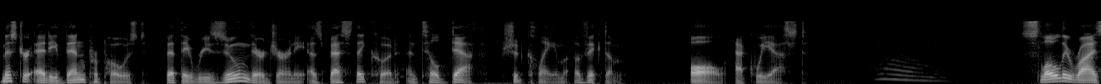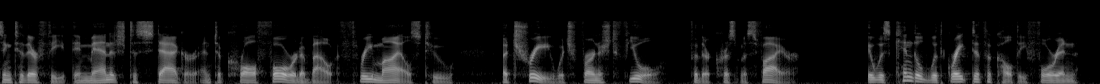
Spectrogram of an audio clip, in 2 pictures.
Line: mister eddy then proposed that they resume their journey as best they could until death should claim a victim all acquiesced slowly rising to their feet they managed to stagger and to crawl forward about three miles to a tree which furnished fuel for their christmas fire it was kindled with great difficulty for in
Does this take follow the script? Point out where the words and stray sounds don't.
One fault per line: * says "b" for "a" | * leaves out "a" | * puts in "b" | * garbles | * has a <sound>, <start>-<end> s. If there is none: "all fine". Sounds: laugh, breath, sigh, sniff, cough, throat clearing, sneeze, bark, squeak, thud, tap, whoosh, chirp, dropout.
* has a sigh, 8.7-9.7 s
